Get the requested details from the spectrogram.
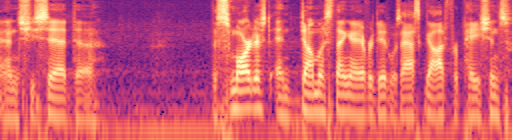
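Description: Marked by vocal fry and an animated tone, the speaker moves at a moderate pace with ordinary pitch variation and long, frequent pauses. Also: man. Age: 50s. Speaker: pastor. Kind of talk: sermon. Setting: church.

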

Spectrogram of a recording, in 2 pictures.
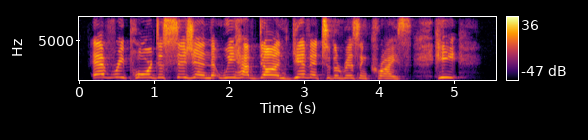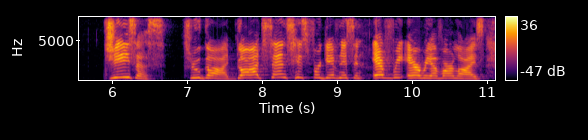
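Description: A woman speaks at a fairly slow pace in an extremely high pitch, with ordinary pitch variation. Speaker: pastor. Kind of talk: sermon. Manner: loud.

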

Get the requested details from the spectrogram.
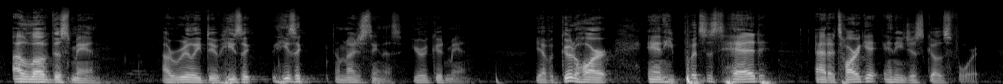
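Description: Talking at a fairly quick pace with long, frequent pauses, a man with a fairly low pitch shows lively intonation and big swings in loudness. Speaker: pastor. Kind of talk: prayer and introduction. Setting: church.

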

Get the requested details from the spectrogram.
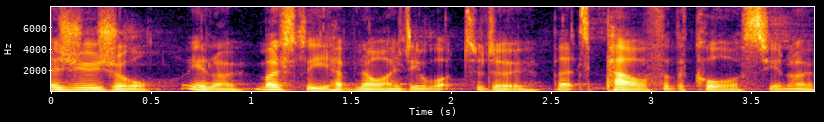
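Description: A woman with a New Zealand accent on a very clean recording with a silent background. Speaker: missionary. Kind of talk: sermon. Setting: church.

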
